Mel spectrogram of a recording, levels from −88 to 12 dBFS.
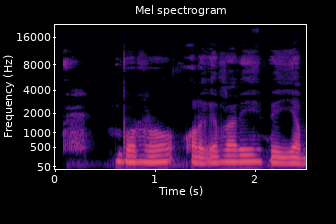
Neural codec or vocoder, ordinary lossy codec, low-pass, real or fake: none; none; 19.8 kHz; real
